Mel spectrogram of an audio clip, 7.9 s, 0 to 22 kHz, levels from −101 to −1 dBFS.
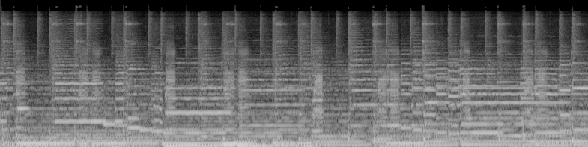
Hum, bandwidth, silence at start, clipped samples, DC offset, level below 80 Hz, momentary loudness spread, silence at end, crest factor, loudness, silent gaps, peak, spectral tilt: none; 16 kHz; 0 s; under 0.1%; under 0.1%; -30 dBFS; 3 LU; 0 s; 14 dB; -25 LUFS; none; -10 dBFS; -5.5 dB/octave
